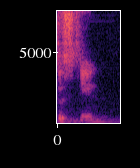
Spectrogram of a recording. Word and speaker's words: cysteine: It's pronounced cis. Cysteine. Cysteine. Cysteine. Cysteine. That is, you have to pronounce the E separately from the ine.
